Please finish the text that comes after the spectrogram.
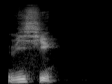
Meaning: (verb) past participle of vicier; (adjective) polluted, tainted; vitiated
- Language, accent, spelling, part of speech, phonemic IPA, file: French, France, vicié, verb / adjective, /vi.sje/, LL-Q150 (fra)-vicié.wav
